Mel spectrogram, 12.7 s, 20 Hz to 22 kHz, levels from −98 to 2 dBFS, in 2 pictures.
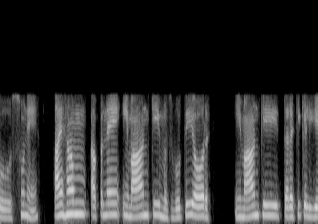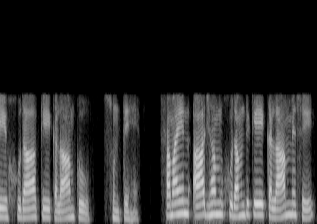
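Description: The whole clip carries G.729 codec damage. Nothing above about 3.8 kHz survives, and the plainly audible rough, synthetic texture suggests an 8 kbit/s G.729A voice link.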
